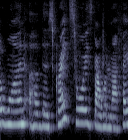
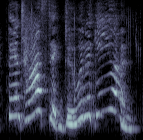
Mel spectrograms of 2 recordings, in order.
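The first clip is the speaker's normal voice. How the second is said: slow, higher mock cheer; mild shout; 7 semitones higher, slower than usual. Elizabeth egging the dragon on, mock cheer. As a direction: egg him on, cheering. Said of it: "Elizabeth shouted".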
